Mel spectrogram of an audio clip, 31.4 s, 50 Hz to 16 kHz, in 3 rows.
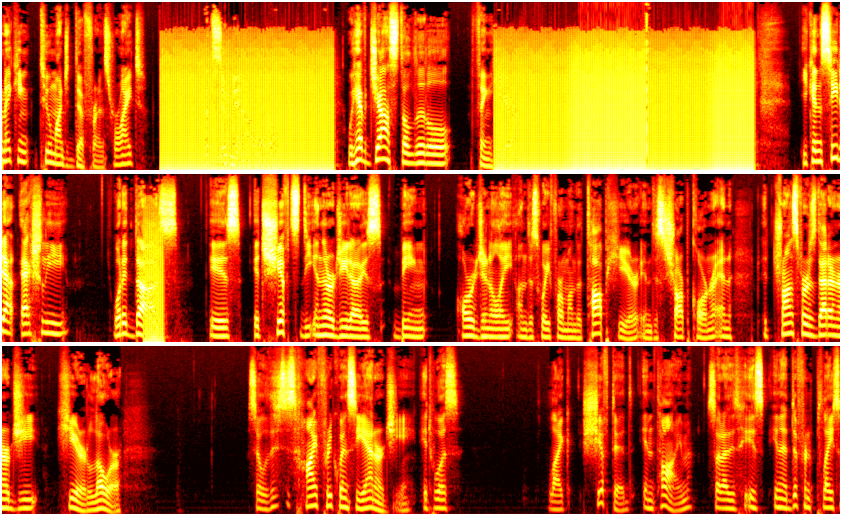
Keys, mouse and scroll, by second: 1.4 click, 6.9 click, 7.9 click, 8.7 click, 11.9 click.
